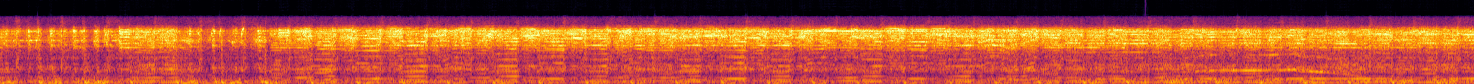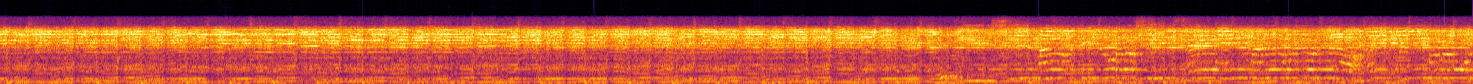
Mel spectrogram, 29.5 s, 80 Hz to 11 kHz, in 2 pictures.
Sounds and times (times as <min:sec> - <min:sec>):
Blues: 0:00.0 - 0:29.4.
